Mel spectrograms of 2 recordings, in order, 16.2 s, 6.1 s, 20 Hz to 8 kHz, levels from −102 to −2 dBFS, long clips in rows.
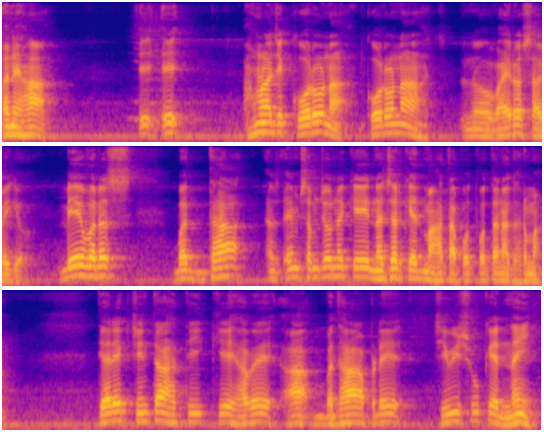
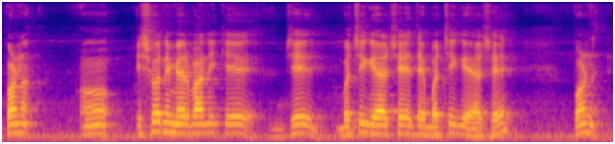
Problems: none marked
